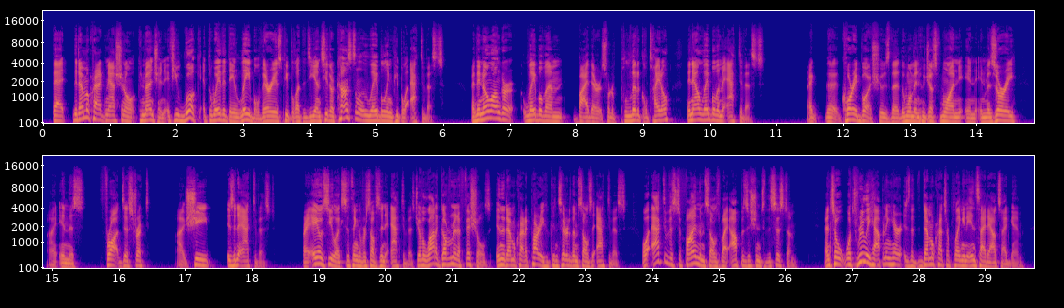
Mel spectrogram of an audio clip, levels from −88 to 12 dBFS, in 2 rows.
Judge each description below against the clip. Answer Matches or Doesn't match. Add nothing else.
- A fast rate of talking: Matches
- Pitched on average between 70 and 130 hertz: Doesn't match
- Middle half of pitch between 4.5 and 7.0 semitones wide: Matches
